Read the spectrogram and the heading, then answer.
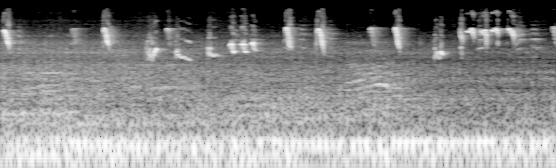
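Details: Sooty-headed bulbul delivering a full fighting song packed with imitations: rapid sharp high chirps and short notes dropping to lower whistles, densely repeated over a steady low hum.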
